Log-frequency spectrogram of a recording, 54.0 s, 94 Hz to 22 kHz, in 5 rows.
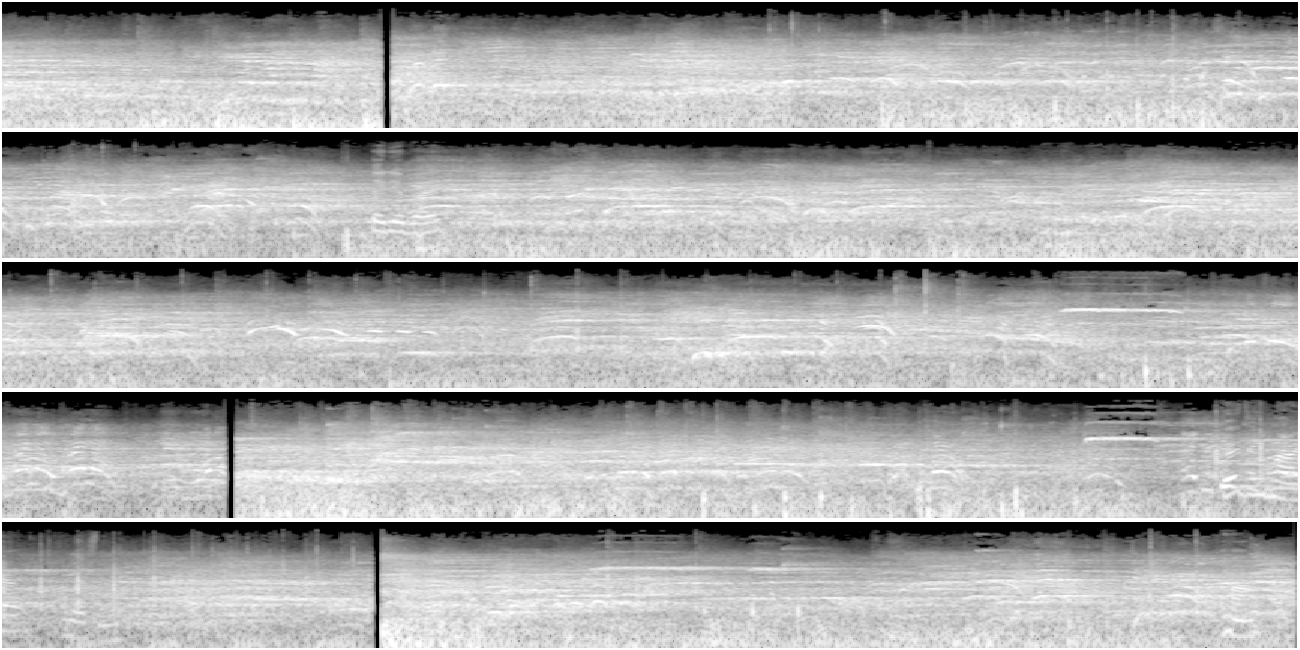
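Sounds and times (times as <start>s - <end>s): children and spectators chattering: 0.0s - 29.0s, 49.5s - 53.9s
basketball bouncing: 7.3s - 10.1s, 36.7s - 41.4s.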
